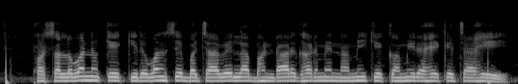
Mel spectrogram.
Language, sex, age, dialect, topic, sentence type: Magahi, male, 25-30, Western, agriculture, statement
